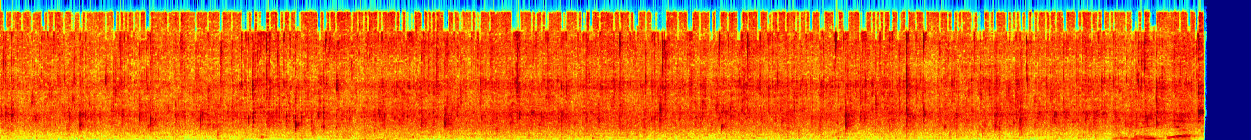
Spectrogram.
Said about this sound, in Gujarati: વરસાદ ની શરૂઆત થઈ ગઈ મિત્રો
